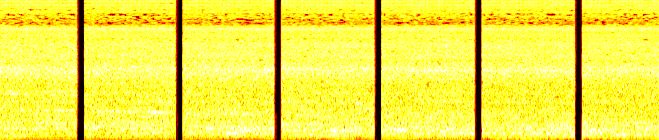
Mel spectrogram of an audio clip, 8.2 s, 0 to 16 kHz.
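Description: Steady low background noise with no distinct events, cut by a brief gap of complete silence about every 1.2 seconds.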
